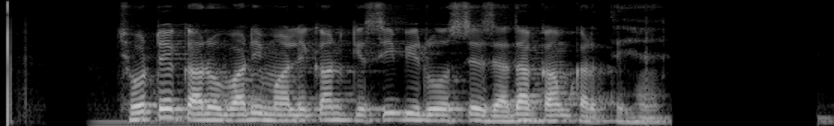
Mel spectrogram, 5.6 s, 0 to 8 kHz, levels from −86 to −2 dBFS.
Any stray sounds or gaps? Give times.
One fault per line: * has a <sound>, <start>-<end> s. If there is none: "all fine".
all fine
